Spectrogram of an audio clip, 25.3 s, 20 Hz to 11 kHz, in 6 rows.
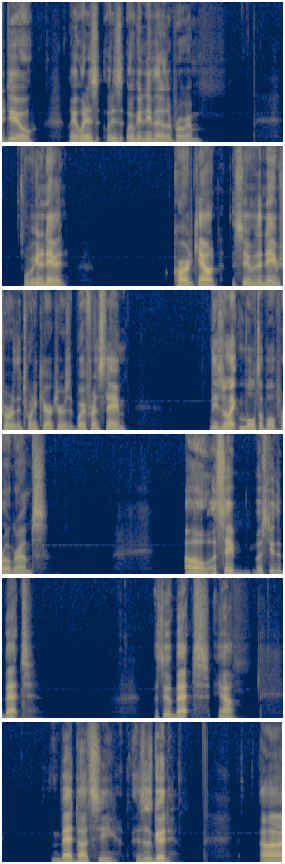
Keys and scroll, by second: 0.5 ctrl+a, 0.6 ctrl+a, 2.4-3.3 typing, 4.2 super+Tab, 18.4 super+Tab, 19.0-25.2 typing.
